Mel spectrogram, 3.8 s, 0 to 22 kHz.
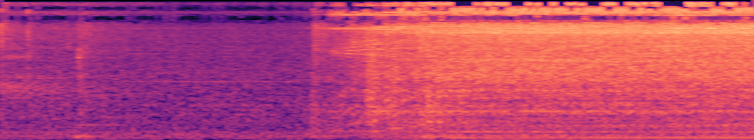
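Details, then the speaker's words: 2018 Ford Fusion Hybrid after replacing the squealing HF35 transmission (failed stator bearing): starts and settles into a steady, even engine hum with no squeal or whine; normal running after the repair. "Nice and quiet. So, you hear more engine noise than anything else."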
